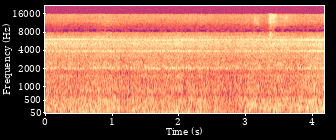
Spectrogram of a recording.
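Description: NS ICMm (Koploper) electric multiple unit rolling slowly into the station platform, a steady low rumble with faint steady electrical tones above it.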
